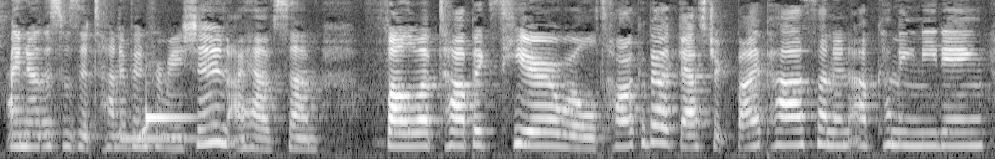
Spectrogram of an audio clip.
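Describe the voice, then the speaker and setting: A woman's voice: fairly high pitch, moderate pace, fairly bright tone. A woman hosting an online recovery meeting as a nutrition therapist, chatty and encouraging, with lots of "like" and "um". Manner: chatty, says "like" and "um" often, upbeat and encouraging. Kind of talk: casual informative talk. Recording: faint background noise.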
